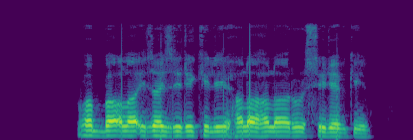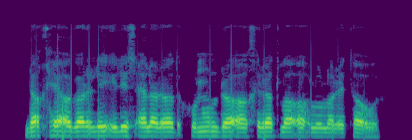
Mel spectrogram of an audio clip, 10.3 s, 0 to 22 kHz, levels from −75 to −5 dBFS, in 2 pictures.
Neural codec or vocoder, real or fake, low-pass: none; real; 10.8 kHz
